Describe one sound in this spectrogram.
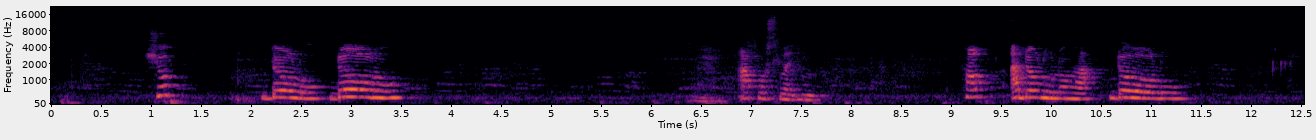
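A woman speaks playfully up close.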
